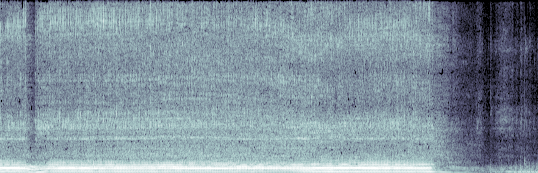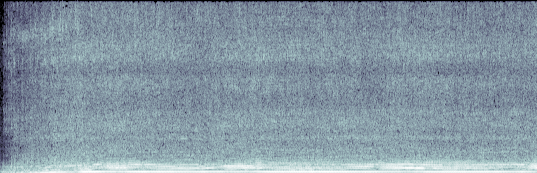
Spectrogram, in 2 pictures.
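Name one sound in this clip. A small petrol motor drones loudly and steadily, briefly winding down and then speeding back up.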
